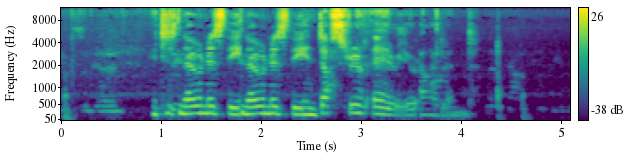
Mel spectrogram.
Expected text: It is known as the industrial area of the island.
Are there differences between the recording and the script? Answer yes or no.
yes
